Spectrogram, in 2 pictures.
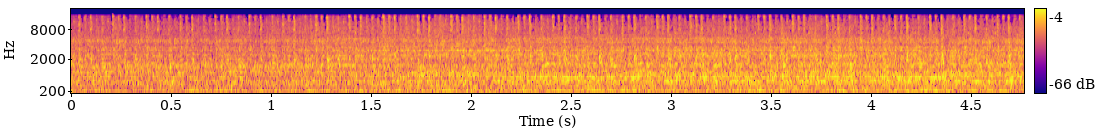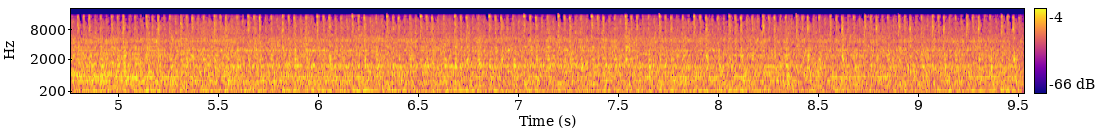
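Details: VW Golf VR6 2.9, 103,000 km, idle: constant, fairly even metallic rustling rattle over the engine hum. Chain-rub noise grew louder after the upper hydraulic tensioner screw was replaced; timing chain suspected, not confirmed.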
